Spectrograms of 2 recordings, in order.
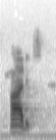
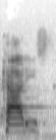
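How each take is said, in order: First: The name begins with a Spanish J sound. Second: The name begins without a Spanish J sound. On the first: "como si fuera una J, como Haris" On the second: "el término sería Caris"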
